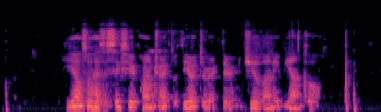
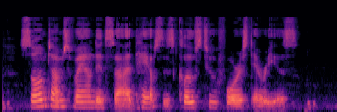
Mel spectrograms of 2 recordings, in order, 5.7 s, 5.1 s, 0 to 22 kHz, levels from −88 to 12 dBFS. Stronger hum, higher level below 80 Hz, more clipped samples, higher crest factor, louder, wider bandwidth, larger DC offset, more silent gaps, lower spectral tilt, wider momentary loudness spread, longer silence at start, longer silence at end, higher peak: neither; first, -54 dBFS vs -62 dBFS; neither; about the same, 18 dB vs 16 dB; about the same, -24 LUFS vs -23 LUFS; second, 9.6 kHz vs 11.5 kHz; neither; neither; first, -4.5 dB/octave vs -3 dB/octave; first, 15 LU vs 10 LU; about the same, 0.1 s vs 0.05 s; about the same, 0.35 s vs 0.35 s; about the same, -6 dBFS vs -6 dBFS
